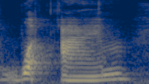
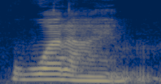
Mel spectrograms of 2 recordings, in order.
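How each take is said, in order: First: A clear T sound ends 'what'. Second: A quick D sound links into 'I'm'. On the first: The speaker calls it wrong. "take the T and what" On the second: The speaker calls it right. "change it to a fast D"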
